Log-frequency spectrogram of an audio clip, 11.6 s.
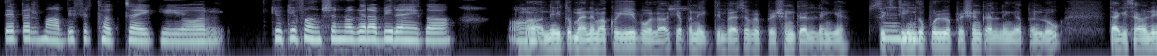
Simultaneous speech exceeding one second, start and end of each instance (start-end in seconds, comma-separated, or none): none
